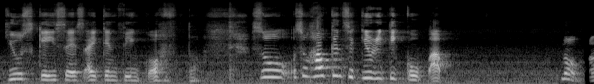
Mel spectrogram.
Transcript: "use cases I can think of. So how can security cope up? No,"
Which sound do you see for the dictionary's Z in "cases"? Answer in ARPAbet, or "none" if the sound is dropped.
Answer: S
